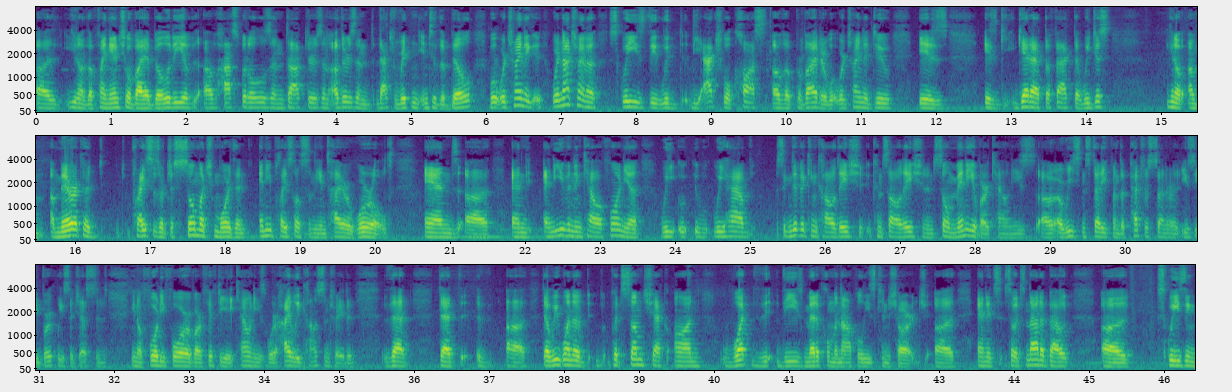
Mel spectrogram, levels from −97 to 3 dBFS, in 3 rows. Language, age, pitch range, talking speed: English, 30-49, 120-140 Hz, 175 wpm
